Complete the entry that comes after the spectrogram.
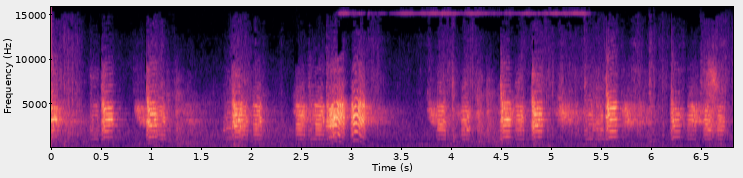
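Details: Caged zebra finches, parents feeding three juveniles and three new babies, May 2023: nearly continuous run of buzzy, nasal squawking calls, several overlapping, rising and falling in loudness.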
